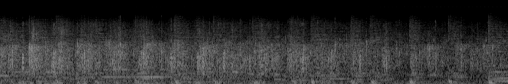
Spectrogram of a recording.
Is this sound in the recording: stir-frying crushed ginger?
no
